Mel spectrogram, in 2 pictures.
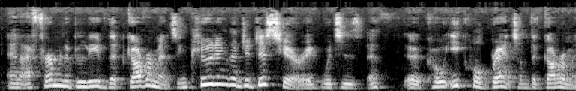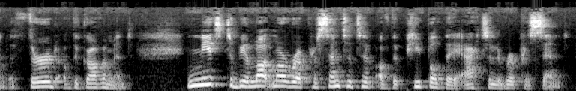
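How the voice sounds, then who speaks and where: A woman from Denmark speaks as a candidate for a judge's seat. She talks in an earnest, measured way, listing her qualifications one by one at a middle pitch. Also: lively intonation, darkish tone. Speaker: judicial candidate. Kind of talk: campaign pitch.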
